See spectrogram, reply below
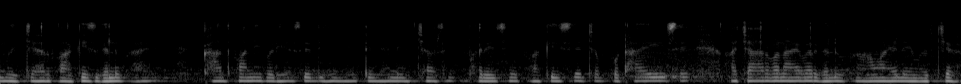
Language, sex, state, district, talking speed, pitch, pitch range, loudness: Chhattisgarhi, male, Chhattisgarh, Sarguja, 180 wpm, 155 Hz, 150-160 Hz, -40 LUFS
